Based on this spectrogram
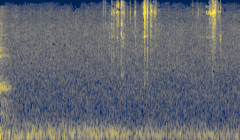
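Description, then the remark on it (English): Heavy rain pours down in a steady, dense roar with a deep low rumble underneath, broken by a couple of brief, bright metallic jingles toward the end. No one speaks. “Actually, I really should have brought an umbrella. Or a fortress.”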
